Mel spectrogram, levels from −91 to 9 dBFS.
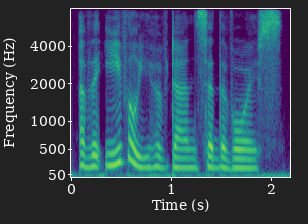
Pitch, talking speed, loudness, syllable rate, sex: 185 Hz, 245 wpm, -16 LUFS, 5.5 syllables/s, female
